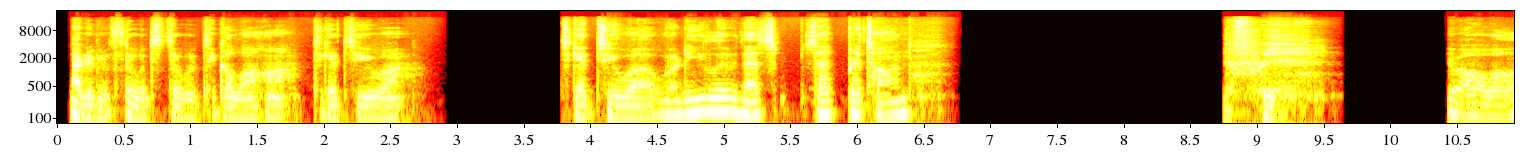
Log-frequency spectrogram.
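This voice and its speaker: A low, husky male voice with a dark, mellow tone. He chats slowly and loosely with his stream viewers while he works, trailing off and circling back to questions. It sounds like unhurried late-night live-stream talk. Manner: rambling, talks to chat readers. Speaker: illustrator streaming his drawing. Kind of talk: casual live-stream chat while drawing.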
